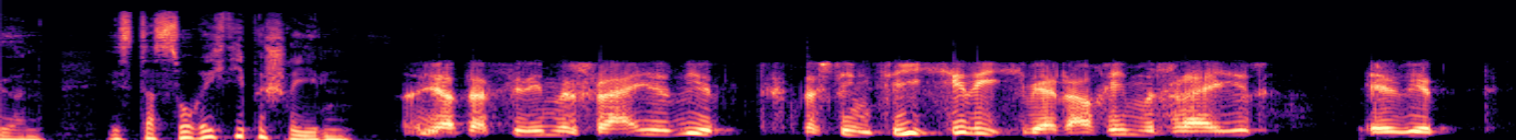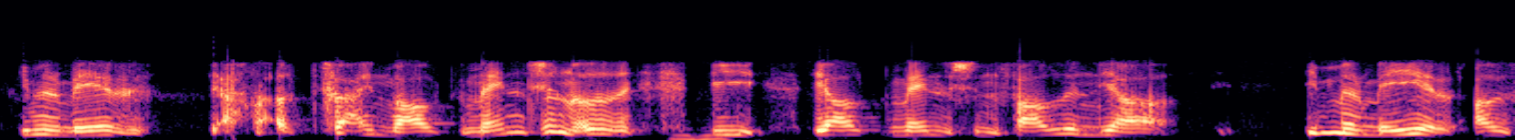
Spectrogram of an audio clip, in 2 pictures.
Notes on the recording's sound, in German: selbstverständlich und wie es sich gehört am Telefon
